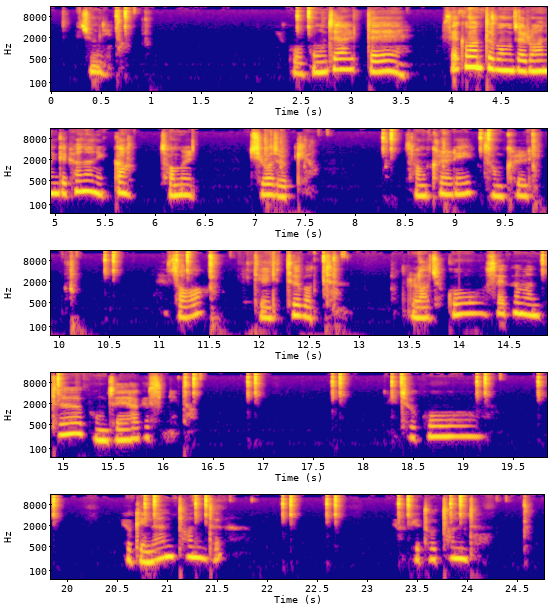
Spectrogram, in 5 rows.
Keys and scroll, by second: 7.1 z, 12.7 Delete.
